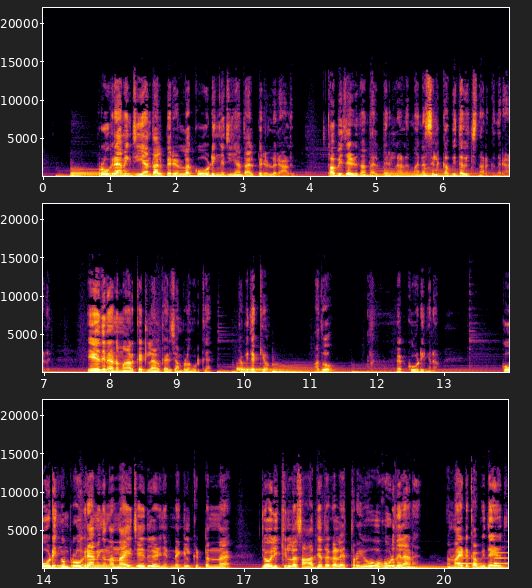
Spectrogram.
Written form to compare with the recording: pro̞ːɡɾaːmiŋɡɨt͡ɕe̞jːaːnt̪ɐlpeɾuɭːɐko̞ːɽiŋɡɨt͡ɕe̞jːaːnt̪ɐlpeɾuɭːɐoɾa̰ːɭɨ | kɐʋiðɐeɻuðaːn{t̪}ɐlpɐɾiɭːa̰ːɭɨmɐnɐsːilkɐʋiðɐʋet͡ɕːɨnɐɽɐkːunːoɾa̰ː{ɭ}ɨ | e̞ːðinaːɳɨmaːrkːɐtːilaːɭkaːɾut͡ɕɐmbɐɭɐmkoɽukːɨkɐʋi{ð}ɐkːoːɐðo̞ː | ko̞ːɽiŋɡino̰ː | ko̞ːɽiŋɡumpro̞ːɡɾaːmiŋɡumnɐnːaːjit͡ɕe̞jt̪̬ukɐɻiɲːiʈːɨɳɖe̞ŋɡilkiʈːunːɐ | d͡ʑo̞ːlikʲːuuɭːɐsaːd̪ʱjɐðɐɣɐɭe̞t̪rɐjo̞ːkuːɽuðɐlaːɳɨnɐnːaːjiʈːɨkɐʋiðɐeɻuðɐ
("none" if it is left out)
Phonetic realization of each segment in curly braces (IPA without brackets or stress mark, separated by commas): t̪, ɭ, ð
